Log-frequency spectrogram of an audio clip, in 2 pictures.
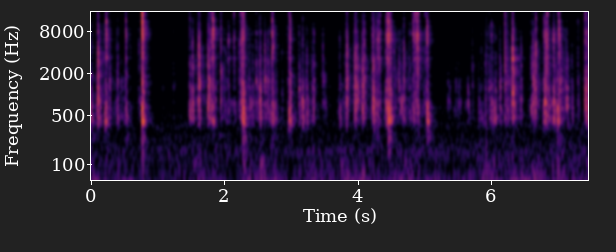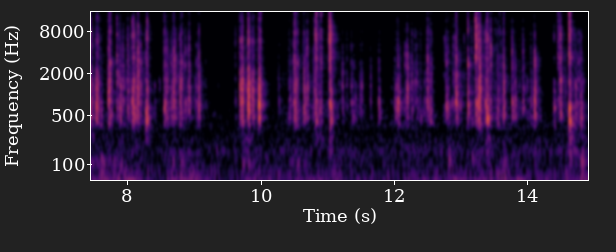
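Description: Fingertips type on a full-size retro keyboard with a peach plastic case and round typewriter-style plastic keycaps. Steady bursts of short, dry clicks and clacks come in runs separated by brief pauses, with a low hum beneath.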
